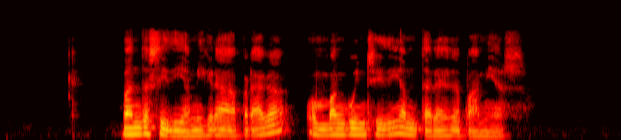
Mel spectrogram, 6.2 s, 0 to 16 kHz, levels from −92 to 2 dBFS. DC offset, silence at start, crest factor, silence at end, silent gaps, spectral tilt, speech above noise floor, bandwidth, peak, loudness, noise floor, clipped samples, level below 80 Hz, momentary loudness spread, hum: under 0.1%; 1.2 s; 22 dB; 1 s; none; -6.5 dB/octave; 51 dB; 8 kHz; -18 dBFS; -39 LUFS; -89 dBFS; under 0.1%; -60 dBFS; 10 LU; none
